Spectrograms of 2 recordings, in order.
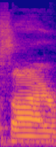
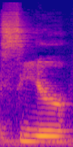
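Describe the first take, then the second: First: The vowel sounds like the word 'sire'. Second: The vowel sounds like the word 'seer'. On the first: The speakers have chosen to pronounce the name this way. "we're going with sire. We think it sounds better" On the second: Some other people pronounce the name this way. "Some people say seer"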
